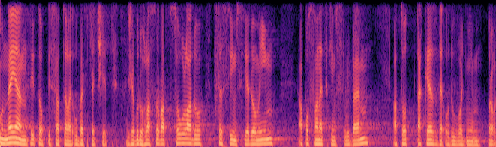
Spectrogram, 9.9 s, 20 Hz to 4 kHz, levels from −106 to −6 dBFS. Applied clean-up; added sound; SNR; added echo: neural separator model SepFormer DNS4.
